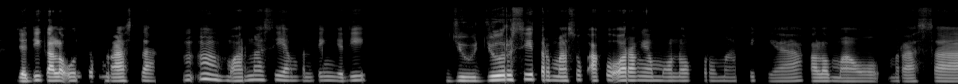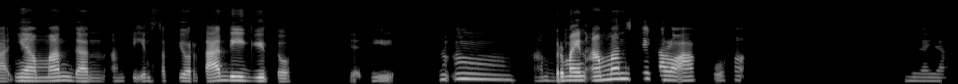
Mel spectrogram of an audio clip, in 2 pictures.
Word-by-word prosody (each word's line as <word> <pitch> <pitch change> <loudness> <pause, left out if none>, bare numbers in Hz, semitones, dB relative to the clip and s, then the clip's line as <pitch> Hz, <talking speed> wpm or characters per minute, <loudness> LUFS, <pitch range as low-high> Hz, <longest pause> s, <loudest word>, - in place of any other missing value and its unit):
Jadi, 165 +5 +2
kalau 175 -1 +6
untuk 185 +1 -12
merasa 170 0 -1 0.3
mmm, 225 -2 -2
warna 200 +4 -4
sih 205 +1 -8
yang 185 -1 -6
penting. 180 +1 -12
Jadi, 190 +5 -7 0.8
jujur 175 +5 +3
sih, 235 +1 0
termasuk 190 0 -3
aku 185 +2 -1
orang 190 0 +3
yang 180 - -4
monokromatik 175 0 -12
ya, 155 +2 -10
kalau 160 0 -2
mau 150 -1 -7
merasa 150 -1 -5
nyaman 165 +2 +3
dan 150 0 0
anti 155 +1 -15
insecure 160 0 -7
tadi, 185 +3 +6
gitu. 160 -3 -1 0.6
Jadi 85 +1 -12 0.5
mhm, 235 -3 -4 0.2
am 170 +2 -15
bermain 190 +1 +6
aman 225 +7 +6
sih 270 +2 -8
kalau 205 -2 +2
aku 185 - -1
ha - - -11 1.6
Iya 170 -1 -16
iya. 160 -1 -16
175 Hz, 120 wpm, -24 LUFS, 160-190 Hz, 1.6 s, kalau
